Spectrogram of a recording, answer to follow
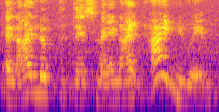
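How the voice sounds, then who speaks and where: A woman's voice: lowish voice, big pitch swings, normal speed. A woman in her seventies with a Pennsylvania Dutch accent, chatting and rambling through family stories as a grandmother being interviewed at home. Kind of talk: casual family storytelling. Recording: distant mic with clear background noise.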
